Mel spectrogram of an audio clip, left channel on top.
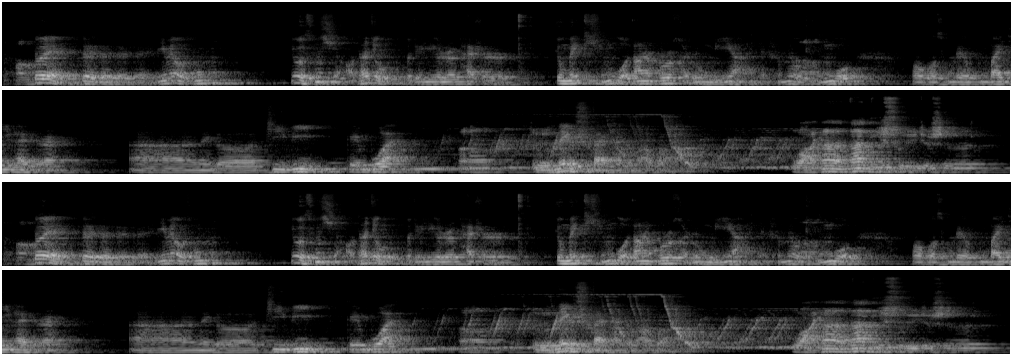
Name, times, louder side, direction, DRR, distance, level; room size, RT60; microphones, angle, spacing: voice 1, 0.3-2.2 2.9-5.0 5.5-8.7 9.1-10.7 11.4-13.3 13.5-14.1 15.4-17.0, equal, 5° right, -1 dB, 2.5 m, -30 dB
sound 1, 13.0-18.5, right 2 dB, 35° right, 2.5 m, -38 dB
voice 2, 14.7-15.0 15.4-15.6 18.0-19.8, left 1 dB, 70° left, 0 dB, 2.9 m, -30 dB
15.5 x 12.0 x 3.8 m, 1.1 s
head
